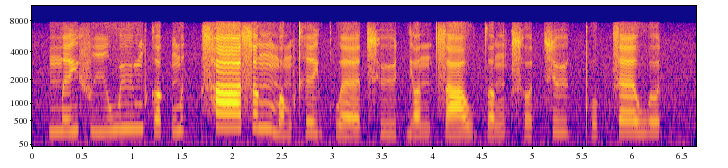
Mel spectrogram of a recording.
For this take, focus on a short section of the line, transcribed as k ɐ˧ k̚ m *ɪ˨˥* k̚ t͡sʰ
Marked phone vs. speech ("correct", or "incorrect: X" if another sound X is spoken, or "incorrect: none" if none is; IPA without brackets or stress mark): incorrect: ɪ˥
